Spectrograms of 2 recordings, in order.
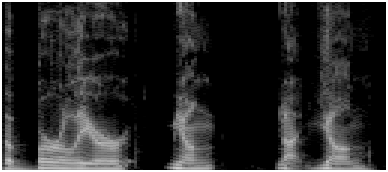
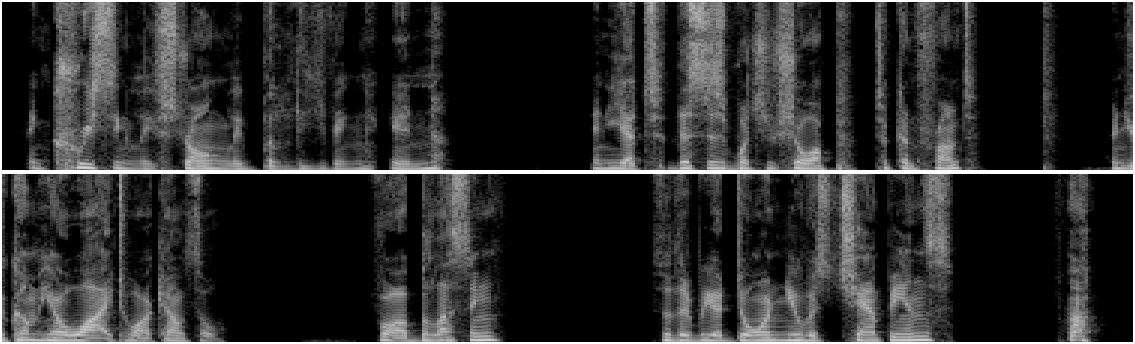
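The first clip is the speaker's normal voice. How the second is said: put-on gruff elderly man's voice. Storyteller voicing a council elder questioning the visitors, gruff elder voice. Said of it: "The gruff bearded man kind of nods slightly in, / uh, the the burlier young, not young, but for this gr- group, the younger of the two men, um, in his uh, probably in his fifties, / "You help us defea".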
